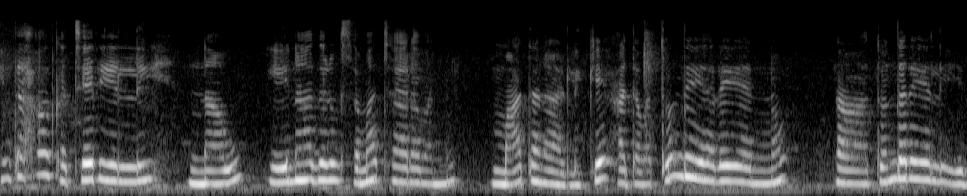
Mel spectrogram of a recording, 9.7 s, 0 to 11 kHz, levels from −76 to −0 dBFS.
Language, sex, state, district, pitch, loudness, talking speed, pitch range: Kannada, female, Karnataka, Bellary, 250 Hz, -17 LUFS, 80 wpm, 220-275 Hz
